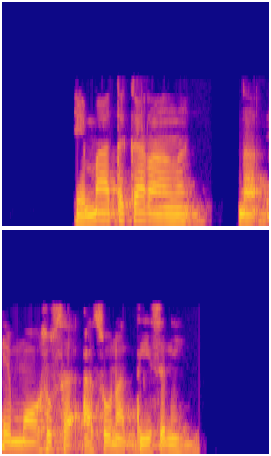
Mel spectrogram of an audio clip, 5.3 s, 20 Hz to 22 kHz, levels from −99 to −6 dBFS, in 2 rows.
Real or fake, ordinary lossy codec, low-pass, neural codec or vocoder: real; Opus, 64 kbps; 5.4 kHz; none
